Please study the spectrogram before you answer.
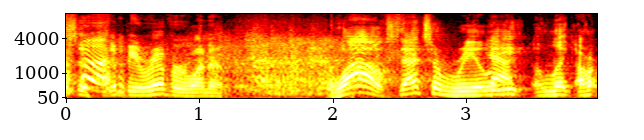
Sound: laughter

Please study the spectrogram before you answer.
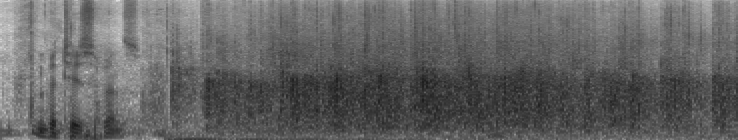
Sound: applause

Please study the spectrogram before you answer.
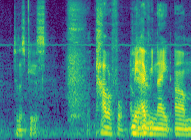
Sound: exhales sharply

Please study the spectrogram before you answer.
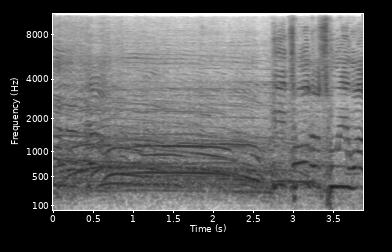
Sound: crowd: Boo!

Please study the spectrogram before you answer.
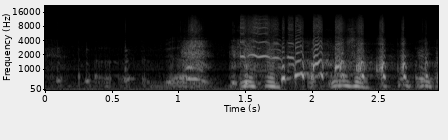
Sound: laughs

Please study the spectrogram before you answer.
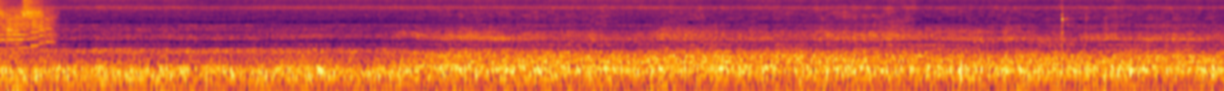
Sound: abrupt finish to music, furnace blasting noise

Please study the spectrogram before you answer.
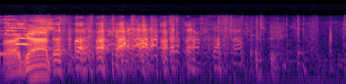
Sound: all laugh

